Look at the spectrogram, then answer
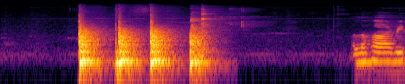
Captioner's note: gavel bangs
